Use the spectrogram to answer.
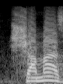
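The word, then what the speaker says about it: חמס: Mira, la palabra hebrea para violencia es una palabra que eh se pronuncia así, chamas o sha. Shamas, mejor dicho, es la palabra shao de las personas y la rebelión en general.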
